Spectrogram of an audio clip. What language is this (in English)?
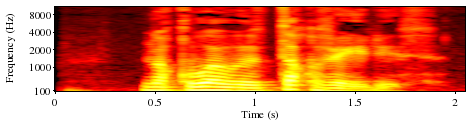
Kabyle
